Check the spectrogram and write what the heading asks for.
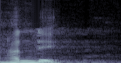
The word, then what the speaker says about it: Hyundai: Honda mereka bikin Hai Hyundai itu dibacanya Handai ya jadi selalu begituah itu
